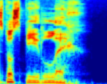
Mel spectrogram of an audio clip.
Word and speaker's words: lich: I can't not pronounce it lick now. Lich.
